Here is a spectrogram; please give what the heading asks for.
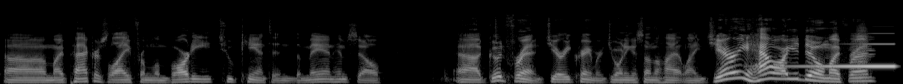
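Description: From 7.43 s, right after "us on the line", a loudspeaker feedback squeal swells at 845 Hz over roughly a second and a half until 9.01 s, ending about 10 dB above the speech.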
